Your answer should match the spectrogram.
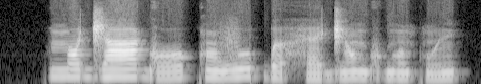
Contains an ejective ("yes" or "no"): no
